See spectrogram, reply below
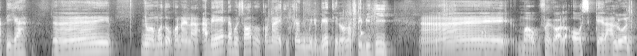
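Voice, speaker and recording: Chatty man unboxing. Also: mid-range voice. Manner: chatty, jokey, talks while handling items. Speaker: tech reviewer host. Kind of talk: casual unboxing chat.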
